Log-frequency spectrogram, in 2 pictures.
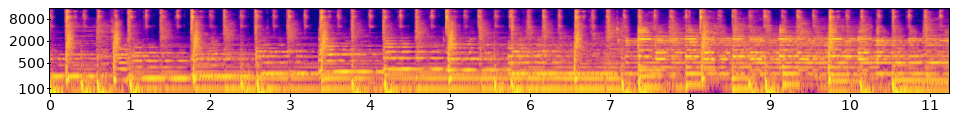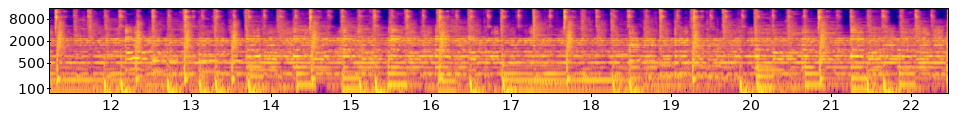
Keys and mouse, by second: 0.3 middle click, 1.5-3.0 shift+middle drag, 4.5 click, 4.9 ctrl+z, 5.3 click, 6.0 click, 6.7 click, 8.1 ctrl+z, 8.7 click, 9.4 ctrl+z, 9.6-11.0 drag, 11.2 click, 11.8 ctrl+z, 12.1 click, 12.9 ctrl+z, 13.1 click, 13.8-15.8 drag, 14.6 ctrl+z, 15.8-17.6 middle drag, 18.4 middle click, 20.4 middle click, 21.3 click, 22.0 ctrl+z.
